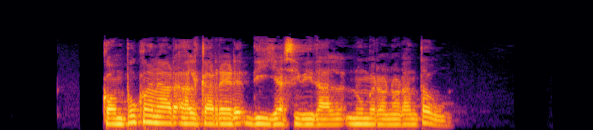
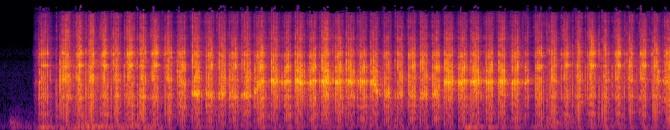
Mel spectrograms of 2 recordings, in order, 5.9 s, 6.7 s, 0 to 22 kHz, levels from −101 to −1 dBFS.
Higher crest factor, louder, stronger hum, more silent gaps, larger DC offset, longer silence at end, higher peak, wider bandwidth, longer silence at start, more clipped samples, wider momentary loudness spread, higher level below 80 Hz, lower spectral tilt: second, 14 dB vs 20 dB; first, -14 LUFS vs -17 LUFS; neither; neither; neither; first, 1.45 s vs 0 s; about the same, -2 dBFS vs 0 dBFS; second, 7.8 kHz vs 18.5 kHz; first, 1.05 s vs 0.4 s; neither; about the same, 6 LU vs 6 LU; about the same, -52 dBFS vs -56 dBFS; first, -6 dB/octave vs 2 dB/octave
